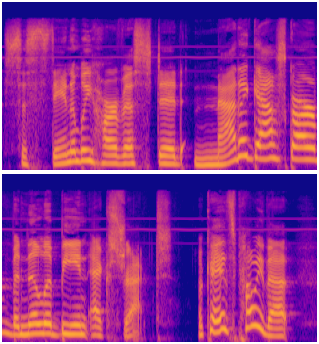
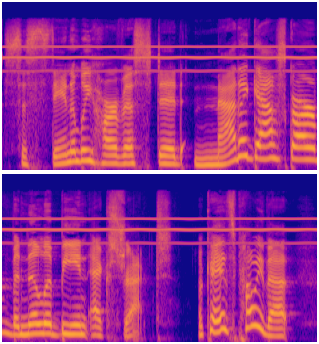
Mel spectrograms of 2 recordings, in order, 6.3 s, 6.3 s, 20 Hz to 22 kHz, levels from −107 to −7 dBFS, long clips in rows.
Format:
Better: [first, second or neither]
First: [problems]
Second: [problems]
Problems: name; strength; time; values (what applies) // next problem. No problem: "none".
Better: first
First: high-pitched whine; faint; throughout; 5.5 kHz, 35 dB below the speech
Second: high-pitched whine; loud; throughout; 5.5 kHz, 7 dB below the speech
